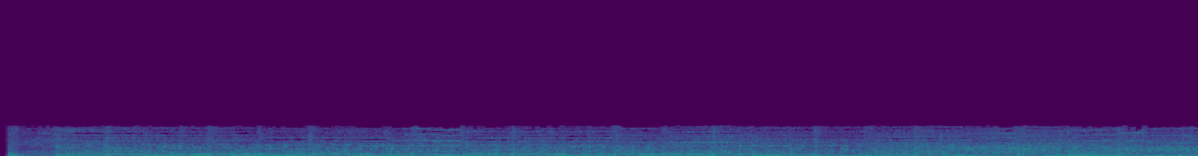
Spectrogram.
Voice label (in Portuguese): Aniversário Neta Feminino; Aniversários; Aniv Familiar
